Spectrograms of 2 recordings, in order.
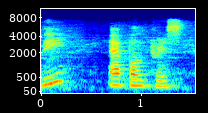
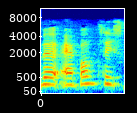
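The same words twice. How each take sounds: First: The word 'the' has a long 'ee' vowel. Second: The word 'the' has a short 'uh' vowel. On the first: The speaker calls it right. "dia menjadi i bacanya the" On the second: The speaker calls it wrong. "bukan the apple trees biasanya"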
